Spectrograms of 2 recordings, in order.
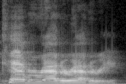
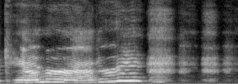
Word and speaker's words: camaraderie: But I felt a sense of camaraderie. Did you just say camaraderie? What? Maybe? Camaraderie? Camaraderie. Come a comedian. Camaraderie. There's an extra syllable in there.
